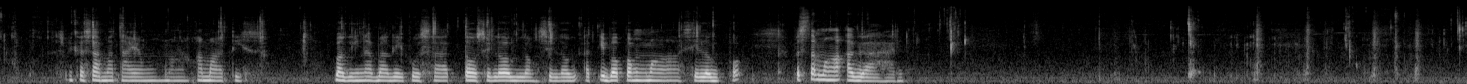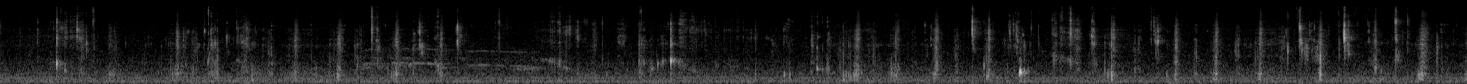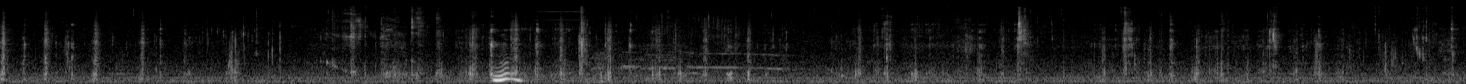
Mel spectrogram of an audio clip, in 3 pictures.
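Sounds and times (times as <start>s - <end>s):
wet chewing and mouth clicks: 9.1s - 10.4s, 11.0s - 44.0s.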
